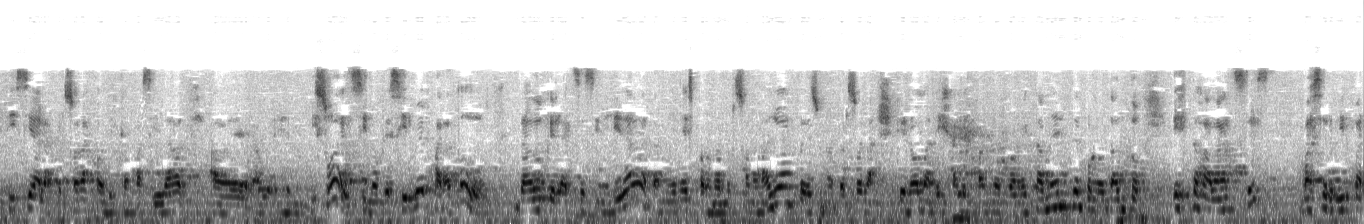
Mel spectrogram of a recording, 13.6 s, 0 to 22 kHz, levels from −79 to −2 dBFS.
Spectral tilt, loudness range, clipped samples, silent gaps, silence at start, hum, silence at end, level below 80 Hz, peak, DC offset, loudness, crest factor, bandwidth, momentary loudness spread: -5.5 dB/octave; 1 LU; under 0.1%; none; 0 s; none; 0 s; -28 dBFS; 0 dBFS; under 0.1%; -13 LUFS; 12 dB; 7.4 kHz; 6 LU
